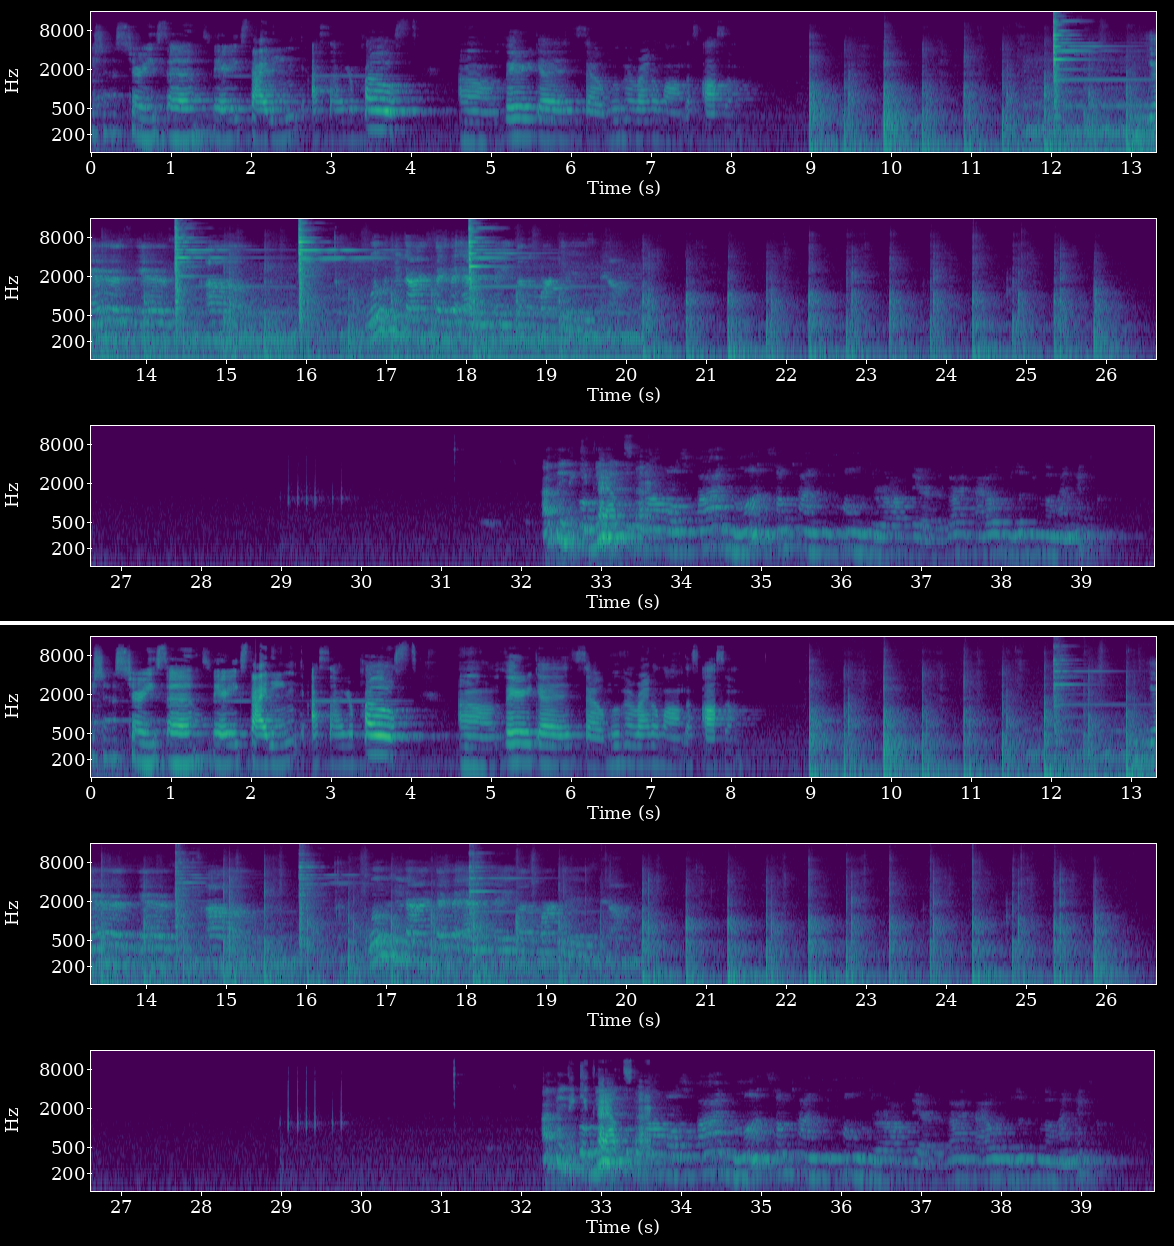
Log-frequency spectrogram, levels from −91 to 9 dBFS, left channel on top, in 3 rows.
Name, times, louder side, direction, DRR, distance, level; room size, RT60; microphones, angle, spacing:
voice 1, 0.0-3.8 4.6-8.0 33.0-33.2 33.5-33.6, right 7 dB, 60° right, 0.4 m, -38 dB
sound 1, 9.0-12.1 12.4-12.7 12.9-15.2 15.5-15.7 16.0-18.9 19.1-19.9 20.2-20.4 20.7-22.0 22.3-23.0 23.3-26.1, right 1 dB, 85° right, 1.3 m, -48 dB
sound 2, 11.6-20.2, left 14 dB, 75° left, 0.3 m, -37 dB
voice 2, 13.0-14.3 14.7-15.4 16.3-20.0, left 2 dB, 35° left, 1.6 m, -43 dB
voice 3, 32.2-39.3, left 1 dB, 25° right, 1.9 m, -46 dB
13.0 x 6.8 x 2.9 m
head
